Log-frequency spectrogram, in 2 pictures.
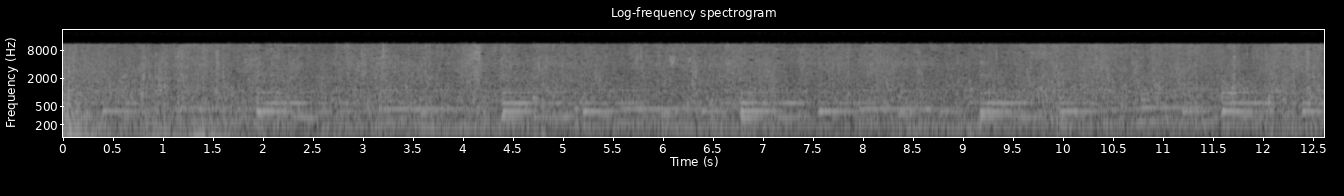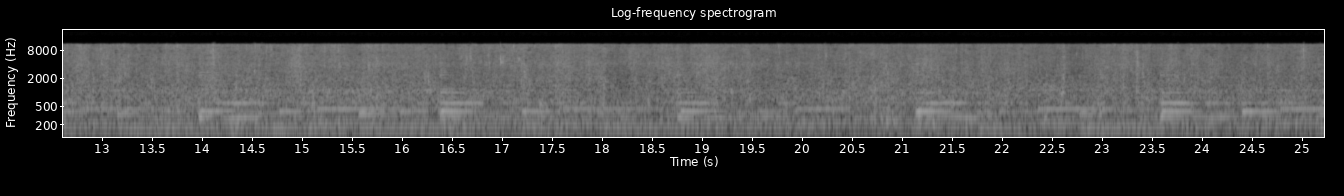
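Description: A sailing ship moves across the open sea under raised sail in Assassin's Creed Valhalla, with a steady wash of water and wind and faint repeating tonal ambience running continuously at a low level.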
